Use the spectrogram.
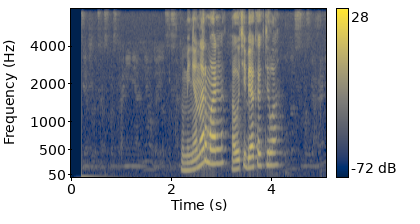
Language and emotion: Russian, positive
